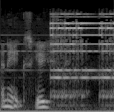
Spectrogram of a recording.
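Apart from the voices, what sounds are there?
telephone ringing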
